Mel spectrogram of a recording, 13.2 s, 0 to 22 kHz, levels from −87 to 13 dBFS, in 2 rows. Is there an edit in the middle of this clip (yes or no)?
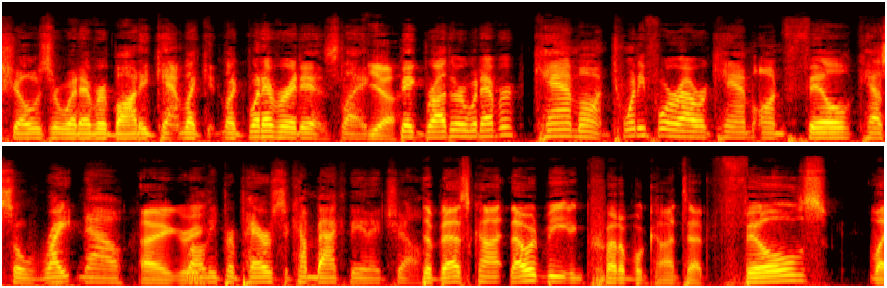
yes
